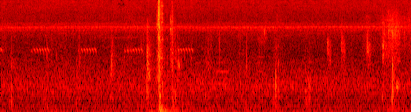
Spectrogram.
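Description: Footsteps hurry across pavement.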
